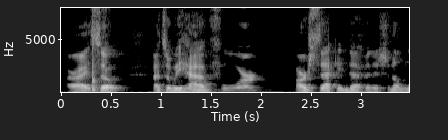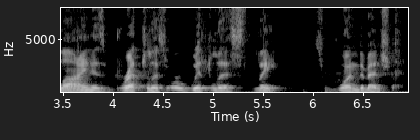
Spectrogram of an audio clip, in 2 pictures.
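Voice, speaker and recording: A man teaching a geometry class in a lively, talkative way. He keeps checking in with his students, and he throws in quick jokes and self-corrections as he explains. His voice sits at an ordinary middle pitch for a man. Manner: animated, joking asides, talks to students. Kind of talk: classroom lecture.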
